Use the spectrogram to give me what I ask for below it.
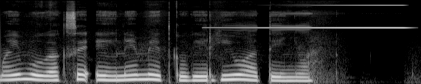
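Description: From 2.02 s to 4.18 s a loudspeaker feedback squeal develops: the microphone re-captures its own loudspeaker, and loop gain above unity at 5.6 kHz lets that single tone grow steadily over about two seconds until it roughly matches the speech level.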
